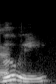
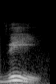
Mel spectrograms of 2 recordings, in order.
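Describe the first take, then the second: First: It is said like the Japanese 'bui'. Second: It is said like the English 'vee'. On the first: "you're saying" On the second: "I'm saying V. It's completely different"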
